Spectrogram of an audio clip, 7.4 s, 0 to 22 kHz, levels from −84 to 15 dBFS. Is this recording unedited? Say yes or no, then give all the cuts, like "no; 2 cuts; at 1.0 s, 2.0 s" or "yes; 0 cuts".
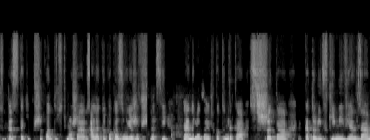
no; 4 cuts; at 1.8 s, 4.2 s, 4.6 s, 5.0 s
